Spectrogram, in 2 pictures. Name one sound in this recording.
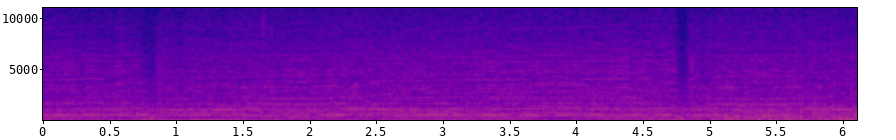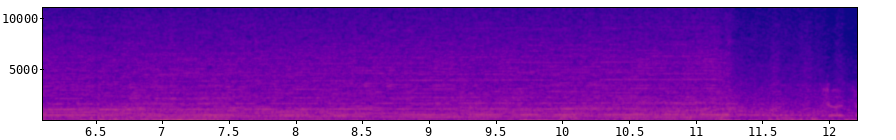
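A racing car engine screams at high revs, its pitch climbing as it speeds up.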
